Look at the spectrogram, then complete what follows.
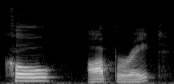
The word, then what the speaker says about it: cooperate: says double o but the double o they are pronounced separate okay they are not pronounced together so this word is co operate coordinate cooperate coordinate okay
